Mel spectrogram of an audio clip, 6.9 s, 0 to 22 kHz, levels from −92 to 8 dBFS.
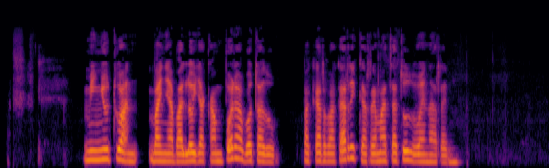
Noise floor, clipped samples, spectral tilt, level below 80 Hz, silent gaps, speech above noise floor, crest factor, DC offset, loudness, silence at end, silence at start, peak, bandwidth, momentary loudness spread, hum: -71 dBFS; under 0.1%; -6.5 dB/octave; -76 dBFS; none; 48 dB; 22 dB; under 0.1%; -23 LUFS; 1.15 s; 1.05 s; -4 dBFS; 10 kHz; 10 LU; none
